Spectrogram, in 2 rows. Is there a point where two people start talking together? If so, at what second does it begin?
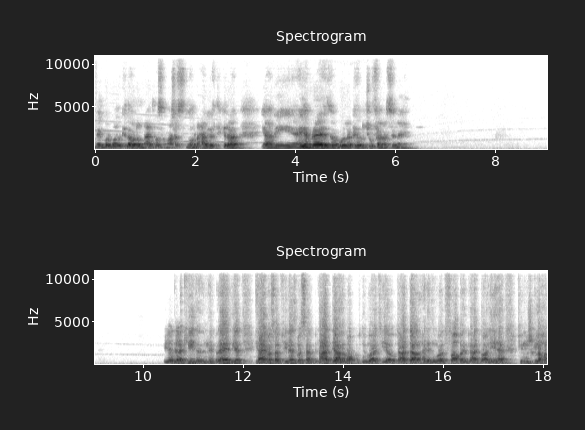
none

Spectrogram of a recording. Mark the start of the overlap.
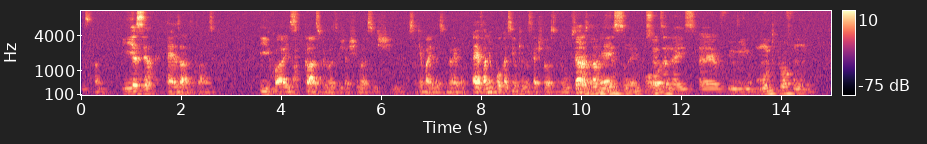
9.9 s

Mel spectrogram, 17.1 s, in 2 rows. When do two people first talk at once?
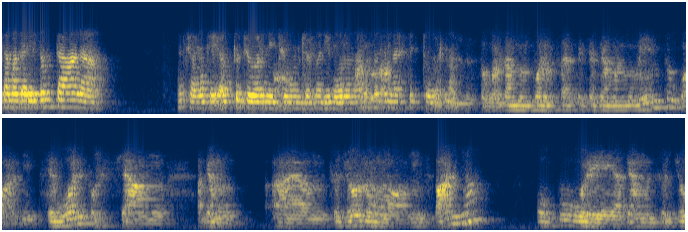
3.4 s

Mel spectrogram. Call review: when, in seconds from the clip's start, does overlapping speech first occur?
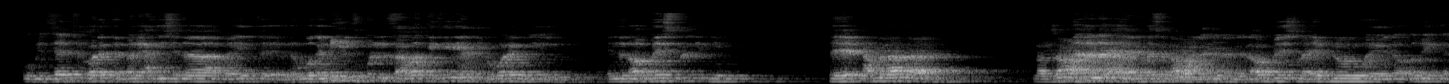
10.6 s

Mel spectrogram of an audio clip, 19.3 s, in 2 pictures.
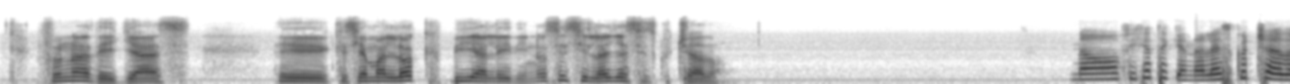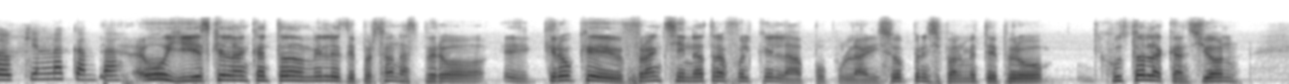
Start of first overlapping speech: none

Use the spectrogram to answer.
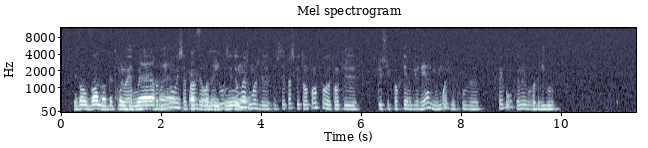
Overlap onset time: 1.1 s

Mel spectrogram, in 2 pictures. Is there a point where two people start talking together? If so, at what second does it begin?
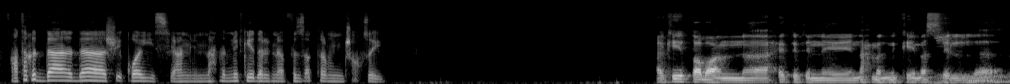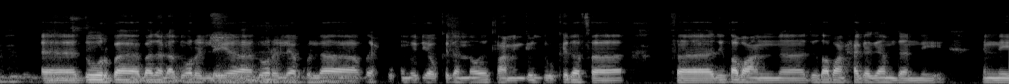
none

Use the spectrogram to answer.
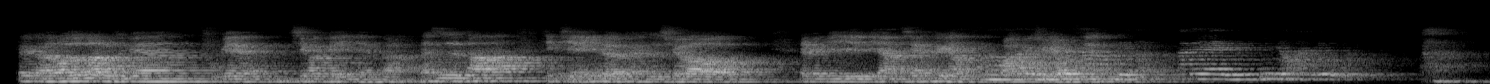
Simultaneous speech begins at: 9.8 s

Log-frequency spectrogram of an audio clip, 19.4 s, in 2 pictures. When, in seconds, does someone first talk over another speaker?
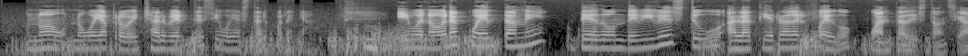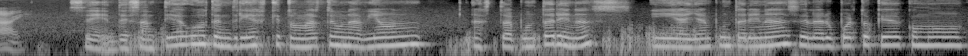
none

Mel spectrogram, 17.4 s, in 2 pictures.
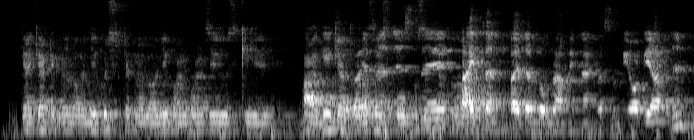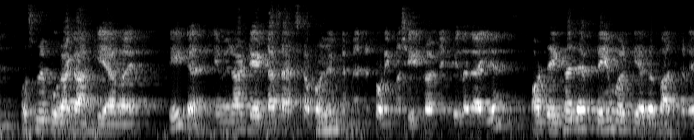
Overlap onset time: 4.2 s

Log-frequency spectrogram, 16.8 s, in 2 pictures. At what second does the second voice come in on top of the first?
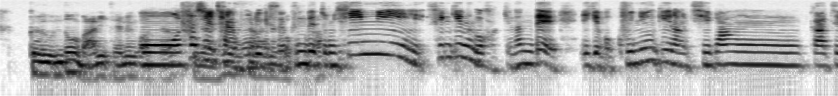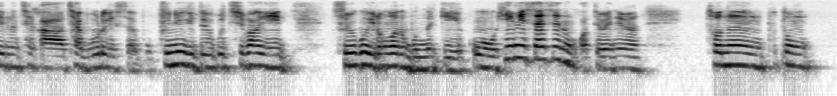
1.4 s

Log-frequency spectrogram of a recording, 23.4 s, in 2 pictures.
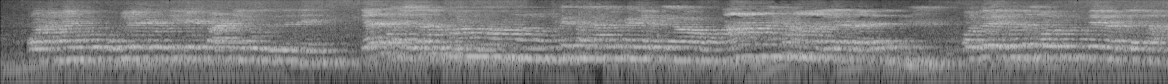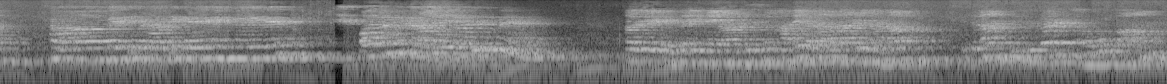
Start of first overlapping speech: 3.8 s

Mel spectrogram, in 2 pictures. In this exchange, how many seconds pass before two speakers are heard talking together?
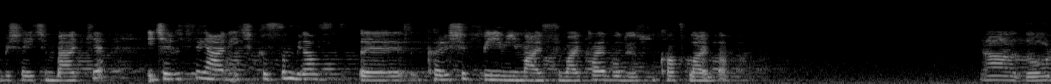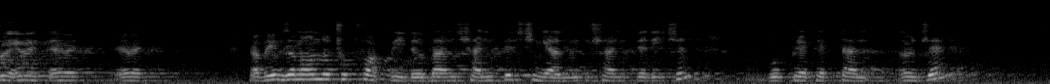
none

